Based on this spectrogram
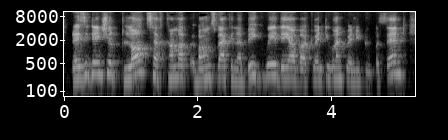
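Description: Audible room echo surrounds a woman with a fairly high pitch. She keeps a moderate pace with ordinary pitch variation. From India. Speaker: real estate editor and show host. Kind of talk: interview. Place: home room. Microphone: video call.

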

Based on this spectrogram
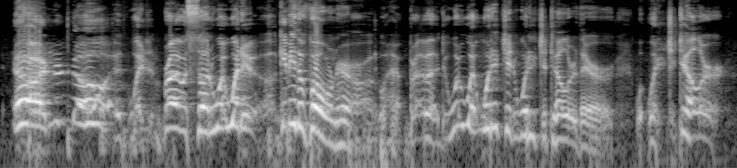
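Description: A man puts on a character voice with an extremely high pitch. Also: moderate pace. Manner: hesitant, rambling.

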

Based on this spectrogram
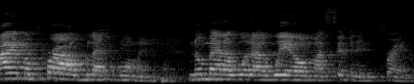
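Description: A woman speaks in an American accent at a moderate pace. Audible room echo surrounds her voice. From United States. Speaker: performance poet. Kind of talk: live spoken word poetry performance. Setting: live event room, amateur recording. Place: hall. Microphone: camera far.

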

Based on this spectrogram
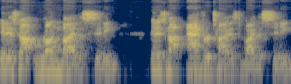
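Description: A man talks at a fairly quick pace in a fairly high voice. The tone is bright and sharp, with ordinary pitch variation. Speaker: mayor. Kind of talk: heated debate. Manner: loud; animated.

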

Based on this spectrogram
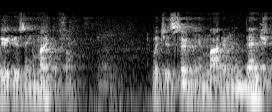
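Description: The room's echo is audible. It surrounds the voice of a male speaker. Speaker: religious teacher. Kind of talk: lecture. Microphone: podium.

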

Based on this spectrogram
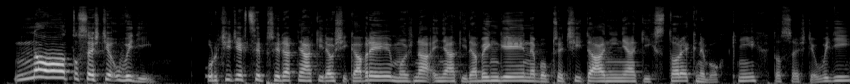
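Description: Lively in intonation, a man speaks at a moderate pace in a high pitch. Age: 20s. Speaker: YouTuber. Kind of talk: casual Q&A monologue.

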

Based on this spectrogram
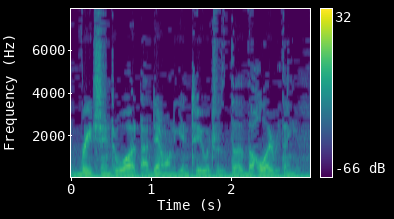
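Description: A man with very wide pitch swings, over noticeable background noise. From Kentucky. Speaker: gaming YouTuber. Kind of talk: vlog monologue. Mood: calm, opinionated. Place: home room. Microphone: webcam.

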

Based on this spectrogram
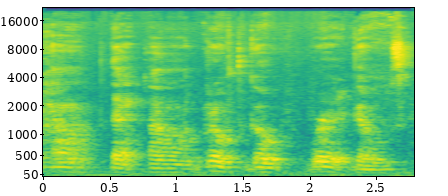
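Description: There is audible room echo and noticeable background noise. A man speaks at a fairly low pitch. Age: 50s. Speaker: political candidate. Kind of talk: candidate interview answers. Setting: office. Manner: halting, many repeated words.

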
